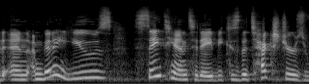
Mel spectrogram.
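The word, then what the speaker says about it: seitan: be made out of Satan now Satan let me just explain what that is first of all it's spelled s e t an I know it sounds like something else but it's actually wheat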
